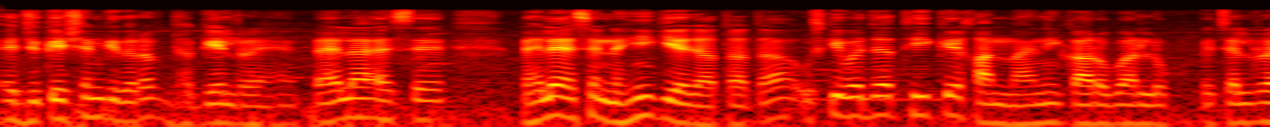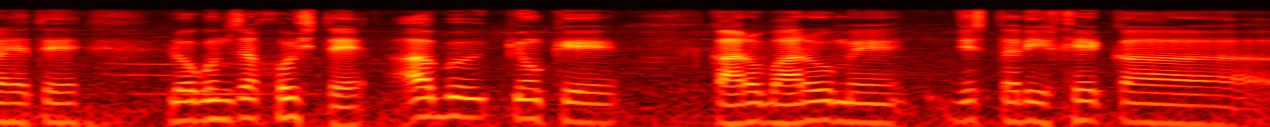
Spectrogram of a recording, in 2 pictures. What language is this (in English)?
Urdu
